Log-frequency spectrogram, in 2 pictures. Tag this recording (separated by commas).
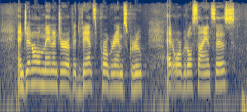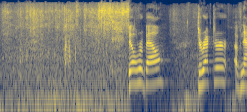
Speech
